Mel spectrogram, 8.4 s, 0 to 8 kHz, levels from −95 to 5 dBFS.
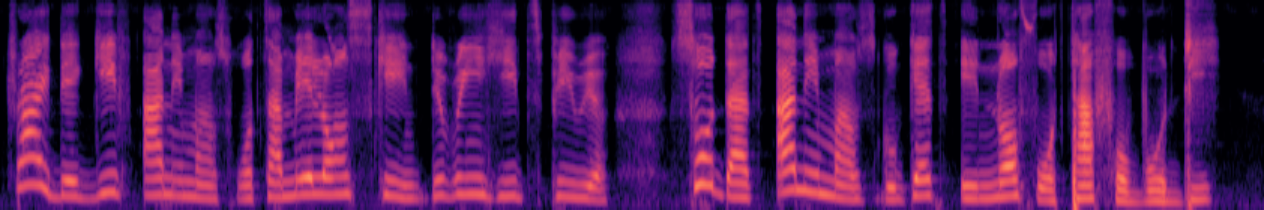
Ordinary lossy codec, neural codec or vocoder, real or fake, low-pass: none; none; real; none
